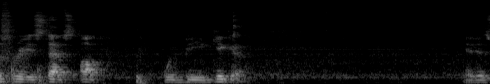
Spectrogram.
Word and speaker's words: giga: and then another three steps up would be gigger it is pronounced gigger not all right and it is capital letters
